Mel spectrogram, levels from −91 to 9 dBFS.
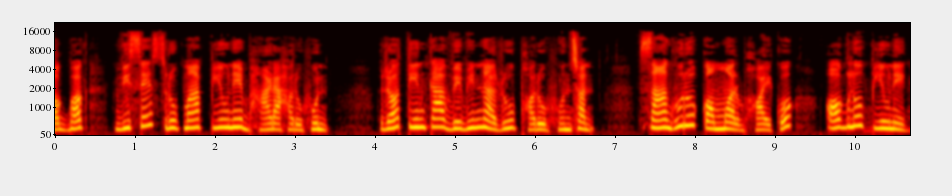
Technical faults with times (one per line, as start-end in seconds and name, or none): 0.00-10.69 transcoding between lossy codecs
